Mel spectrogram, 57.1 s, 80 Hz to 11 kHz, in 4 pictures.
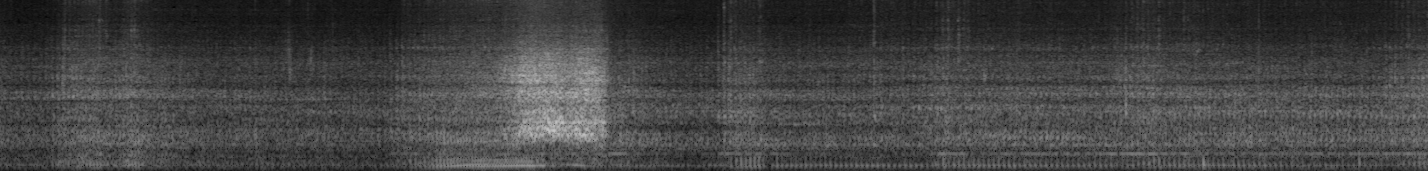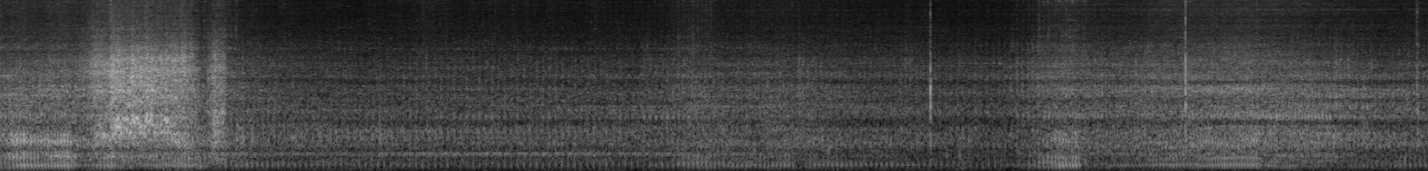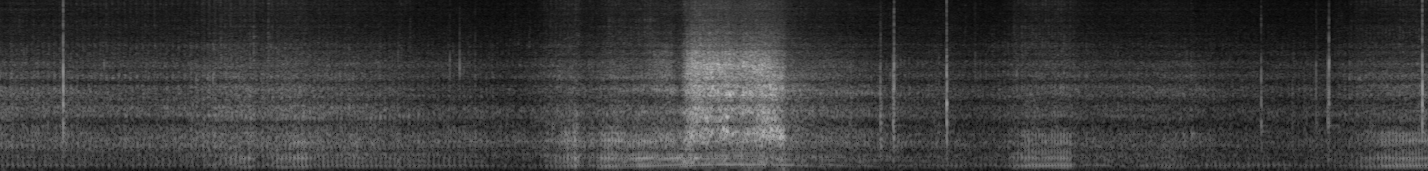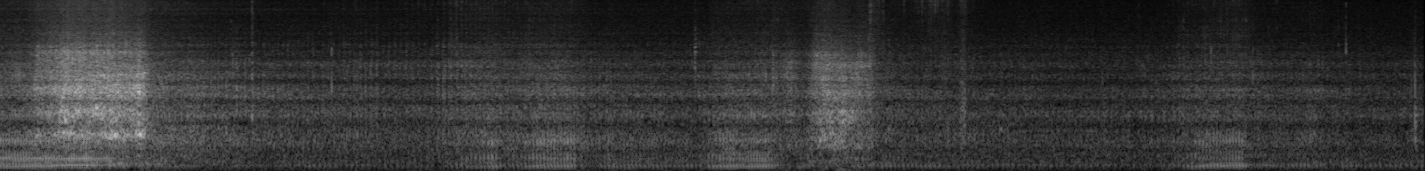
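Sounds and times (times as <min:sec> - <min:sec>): car engine running slowly: 0:00.0 - 0:57.0.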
